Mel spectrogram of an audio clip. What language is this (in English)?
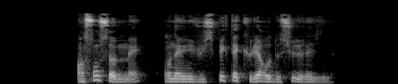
French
